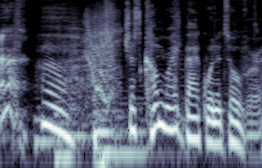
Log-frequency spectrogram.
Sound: sighs

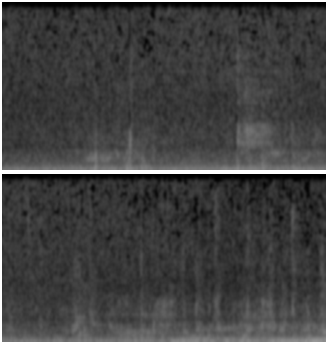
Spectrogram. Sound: whispering almost inaudibly

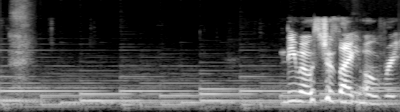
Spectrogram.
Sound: gasps, looks up

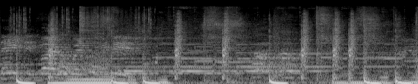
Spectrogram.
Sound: man yelling

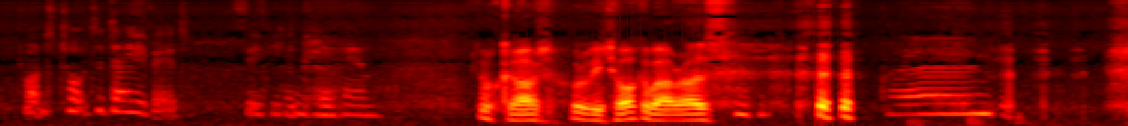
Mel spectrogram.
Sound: laughs

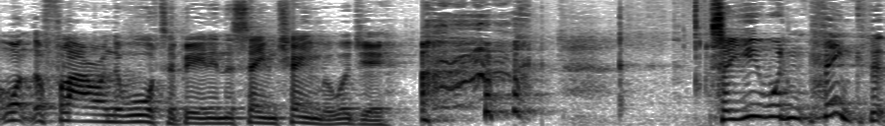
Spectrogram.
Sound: laughs

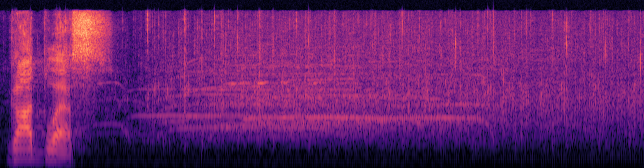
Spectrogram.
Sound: cheers and applause

